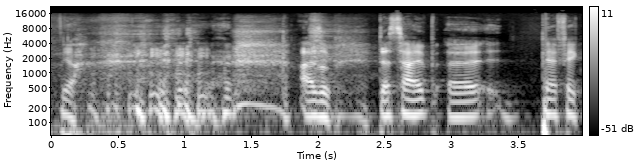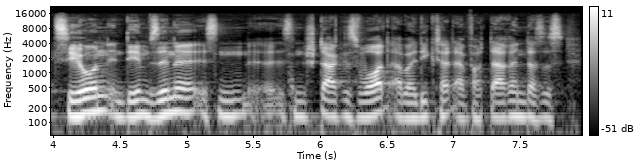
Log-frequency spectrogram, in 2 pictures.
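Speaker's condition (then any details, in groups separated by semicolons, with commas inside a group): No condition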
